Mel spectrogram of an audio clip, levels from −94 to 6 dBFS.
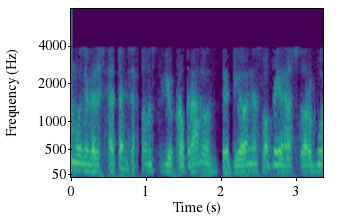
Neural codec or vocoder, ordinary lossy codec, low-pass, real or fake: codec, 24 kHz, 1.5 kbps, HILCodec; AAC, 16 kbps; 7.2 kHz; fake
